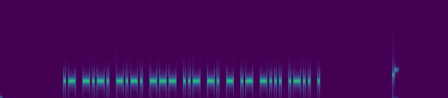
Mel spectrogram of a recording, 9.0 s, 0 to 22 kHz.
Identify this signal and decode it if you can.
Morse code, heard as a keyed tone, about 25 wpm, 700 Hz. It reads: ACCOUNTABLE
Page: morse-code-ninja-practice-25wpm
